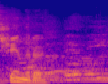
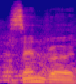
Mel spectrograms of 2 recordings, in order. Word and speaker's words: Xendra: then we had this shindra in Brazilian Portuguese we pronounce it like this some some people say Sandra Sandra zindra and um it was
